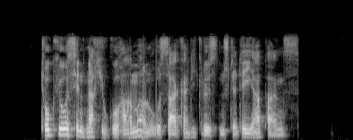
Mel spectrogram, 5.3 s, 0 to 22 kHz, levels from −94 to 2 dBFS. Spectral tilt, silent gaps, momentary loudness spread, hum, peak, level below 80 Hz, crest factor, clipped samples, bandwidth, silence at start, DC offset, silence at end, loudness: -5.5 dB/octave; none; 10 LU; none; -4 dBFS; -58 dBFS; 18 dB; under 0.1%; 7.8 kHz; 0.6 s; under 0.1%; 0.85 s; -21 LUFS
